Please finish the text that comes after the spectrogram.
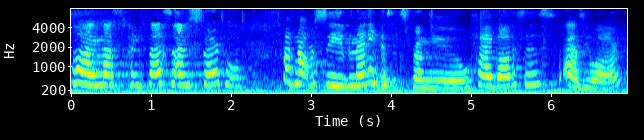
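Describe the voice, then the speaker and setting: Very high, arch love goddess played by a woman. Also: measured pace. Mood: mock-gracious. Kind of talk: theatrical stage acting. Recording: echoey stage, faint noise.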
